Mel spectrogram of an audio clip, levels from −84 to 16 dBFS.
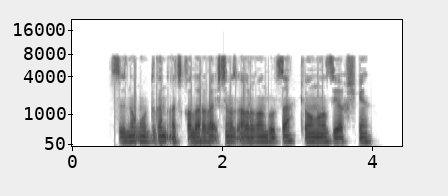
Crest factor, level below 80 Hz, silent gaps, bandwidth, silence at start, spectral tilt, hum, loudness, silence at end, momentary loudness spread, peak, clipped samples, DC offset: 16 dB; -44 dBFS; none; 8 kHz; 0.55 s; -4.5 dB/octave; none; -15 LUFS; 0.4 s; 6 LU; 0 dBFS; under 0.1%; under 0.1%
